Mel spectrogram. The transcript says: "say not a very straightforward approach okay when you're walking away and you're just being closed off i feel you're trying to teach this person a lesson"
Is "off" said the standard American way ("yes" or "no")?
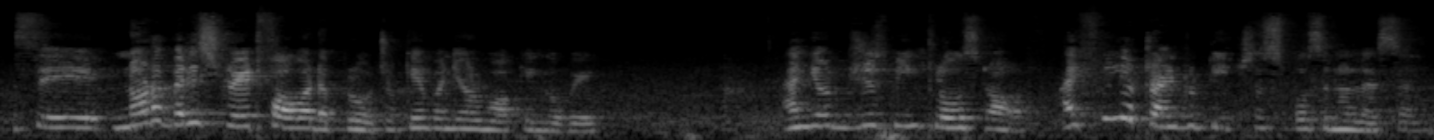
yes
